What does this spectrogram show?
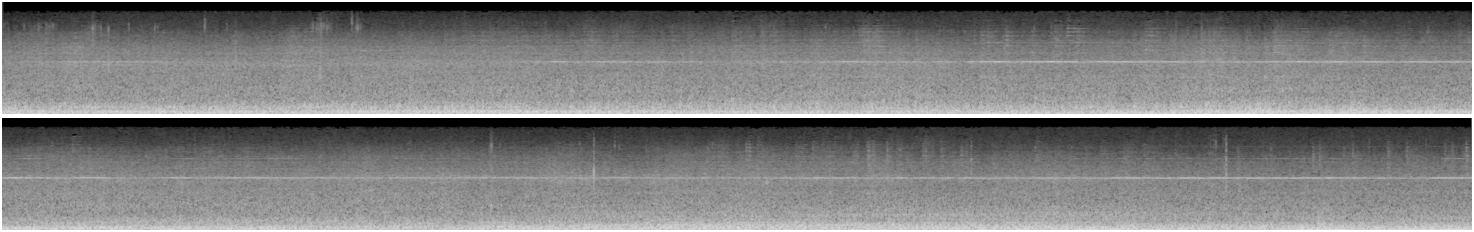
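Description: Train rolling by on CSX track: a steady rumble of wheels on rail, with a thin, continuous high-pitched whine over it from about half a second in.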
